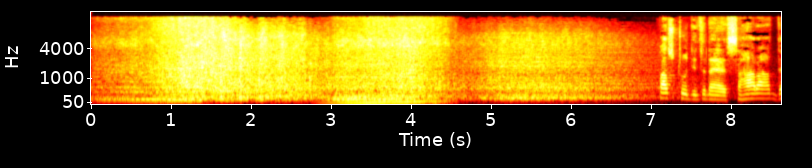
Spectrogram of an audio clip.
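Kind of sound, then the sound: vehicle, train running on rails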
